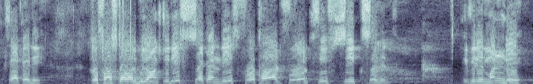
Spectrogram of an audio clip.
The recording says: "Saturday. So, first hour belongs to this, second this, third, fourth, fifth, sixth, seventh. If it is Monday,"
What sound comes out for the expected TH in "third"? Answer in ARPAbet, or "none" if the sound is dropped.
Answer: T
